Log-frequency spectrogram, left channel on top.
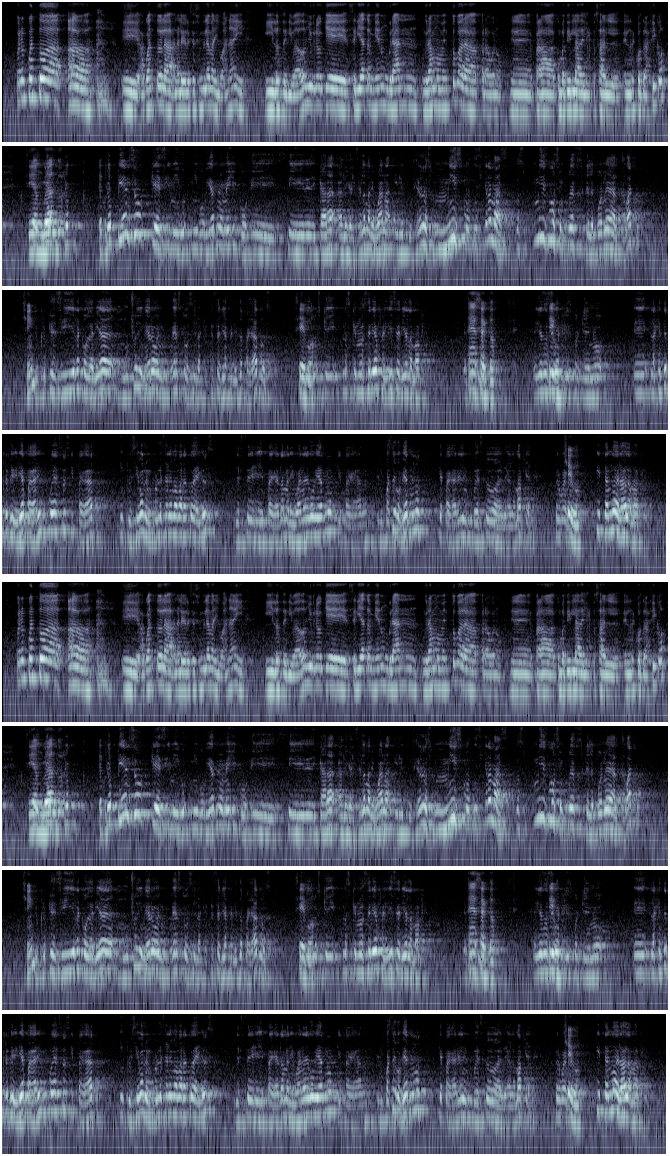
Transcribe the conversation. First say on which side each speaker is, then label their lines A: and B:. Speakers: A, on the left; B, on the right.
A: Bueno, en cuanto a, a, <clears throat> eh, a cuanto a la, la legalización de la marihuana y, y los derivados, yo creo que sería también un gran, un gran momento para, para bueno, eh, para combatir la delin- o sea, el, el narcotráfico. Sería
B: sí,
A: un
B: mira,
A: gran
B: yo,
A: duro.
B: yo,
A: Te escucho.
B: yo pienso que si mi, go- mi gobierno México eh, se dedicara a legalizar la marihuana y le pusiera los mismos, ni siquiera más, los mismos impuestos que le pone al tabaco,
A: ¿Sí?
B: yo creo que sí recaudaría mucho dinero en impuestos y la gente sería feliz de pagarlos.
A: Sí,
B: Eh,
A: pues.
B: los que, los que no serían felices sería la mafia. Eso
A: Exacto.
B: sí, eh, Ellos
A: Sí,
B: no serían
A: po.
B: felices porque no, eh, la gente preferiría pagar impuestos y pagar, inclusive a lo mejor les sale más barato a ellos de este, pagar la marihuana del gobierno que pagar el impuesto del gobierno, ¿no? que pagar el impuesto a, a la mafia. Pero bueno,
A: sí, po.
B: quitando de lado la mafia,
